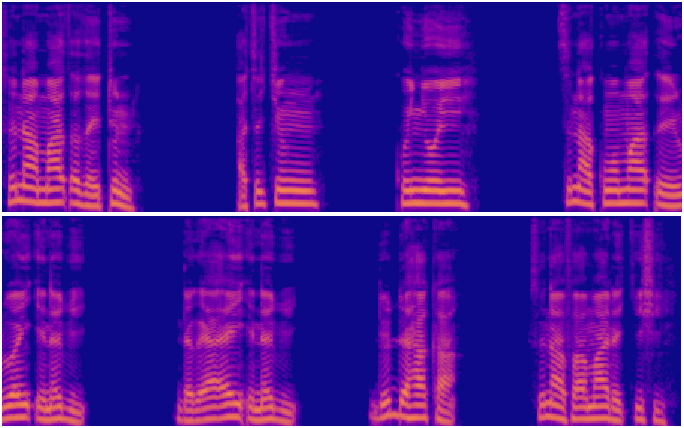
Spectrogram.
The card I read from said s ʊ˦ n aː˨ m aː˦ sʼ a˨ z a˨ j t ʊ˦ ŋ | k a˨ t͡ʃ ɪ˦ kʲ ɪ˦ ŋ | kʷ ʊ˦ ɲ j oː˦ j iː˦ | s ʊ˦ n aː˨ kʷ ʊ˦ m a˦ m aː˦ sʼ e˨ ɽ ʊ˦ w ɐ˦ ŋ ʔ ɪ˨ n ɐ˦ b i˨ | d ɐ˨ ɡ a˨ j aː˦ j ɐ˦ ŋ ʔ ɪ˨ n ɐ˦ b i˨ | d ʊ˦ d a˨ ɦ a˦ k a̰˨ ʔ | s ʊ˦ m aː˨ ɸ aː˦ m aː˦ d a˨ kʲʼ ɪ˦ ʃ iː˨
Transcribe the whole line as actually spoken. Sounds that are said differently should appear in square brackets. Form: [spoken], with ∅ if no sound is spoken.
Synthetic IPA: s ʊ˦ n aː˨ m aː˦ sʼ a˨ z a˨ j t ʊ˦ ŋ | [ʔ] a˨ t͡ʃ ɪ˦ kʲ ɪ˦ ŋ | kʷ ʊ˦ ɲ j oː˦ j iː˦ | s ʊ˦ n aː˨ kʷ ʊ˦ m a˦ m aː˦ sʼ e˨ ɽ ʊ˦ w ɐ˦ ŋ ʔ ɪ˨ n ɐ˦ b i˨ | d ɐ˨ ɡ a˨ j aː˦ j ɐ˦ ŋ ʔ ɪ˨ n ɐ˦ b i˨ | d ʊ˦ d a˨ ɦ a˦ k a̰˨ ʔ | s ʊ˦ [n] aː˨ ɸ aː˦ m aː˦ d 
